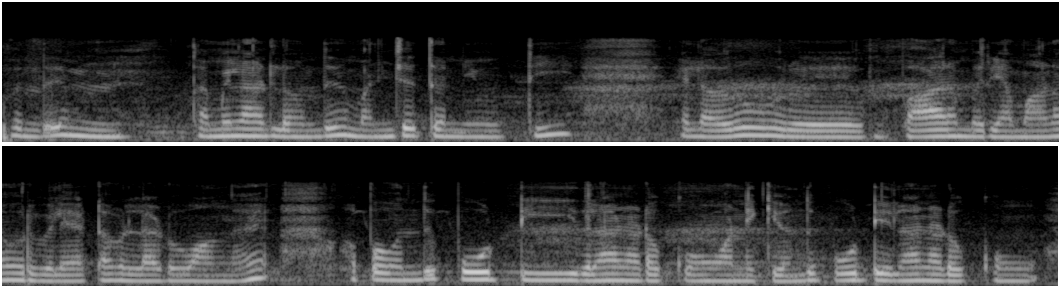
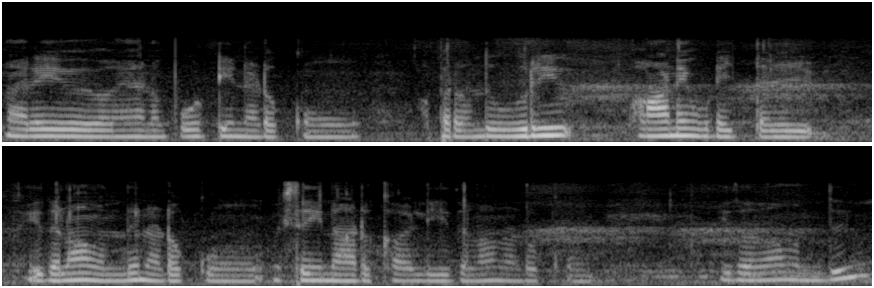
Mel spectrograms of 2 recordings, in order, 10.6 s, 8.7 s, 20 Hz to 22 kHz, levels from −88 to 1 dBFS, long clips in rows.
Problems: constant background noise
